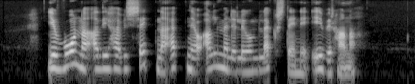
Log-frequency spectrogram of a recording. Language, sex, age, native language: Icelandic, female, 20-29, Icelandic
